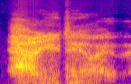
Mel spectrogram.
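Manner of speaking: breathy, voiceless small talk; whisper. Shown as a demonstration. Modelling for co-host, whisper. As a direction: ask it entirely on breath. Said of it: "You gotta whisper".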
